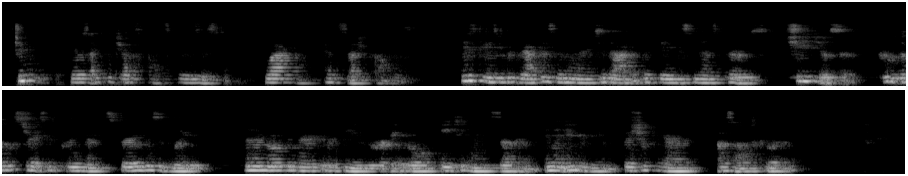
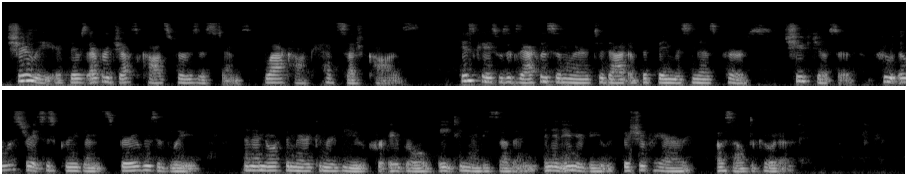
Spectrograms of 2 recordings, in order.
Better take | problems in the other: second | noise reduction (neural mask model DeepFilterNet 3)

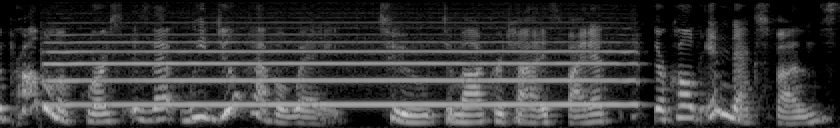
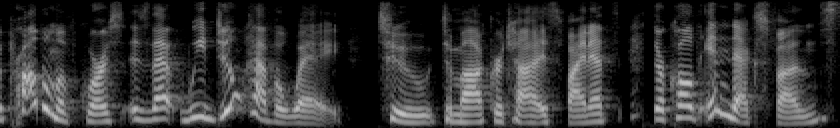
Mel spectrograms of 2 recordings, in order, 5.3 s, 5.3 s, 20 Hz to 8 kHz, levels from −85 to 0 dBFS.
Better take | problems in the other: second | background sound (Wind instrument, woodwind instrument); 1 dB below the speech // room echo; dies away in 0.2 s

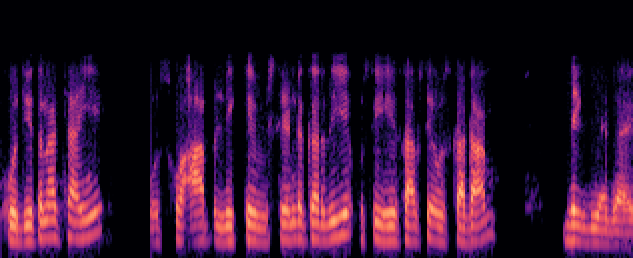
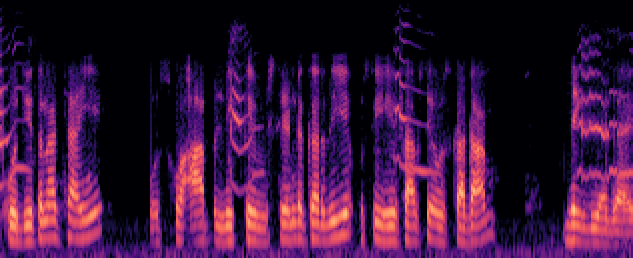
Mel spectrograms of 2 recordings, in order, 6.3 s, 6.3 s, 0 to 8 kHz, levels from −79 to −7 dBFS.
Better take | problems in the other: first | background sound (Cat); 14 dB below the speech

